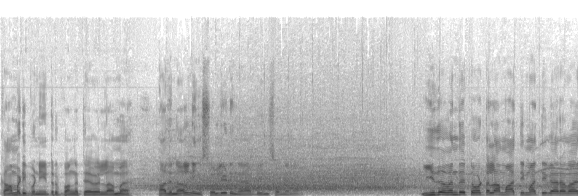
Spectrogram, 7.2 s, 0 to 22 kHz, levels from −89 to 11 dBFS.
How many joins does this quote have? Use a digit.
1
